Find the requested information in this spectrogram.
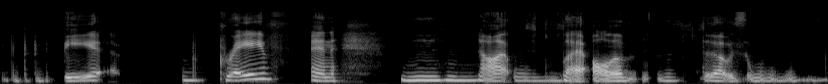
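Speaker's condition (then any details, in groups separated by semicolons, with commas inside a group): Stuttering; stutter since childhood, more severe when younger, quiet child avoiding speaking, NSA workshop in Fort Lauderdale; still stutters, no problems communicating at work, growing confidence; more comfortable the more people spoken to, sound repetitions; repeated sounds, blocks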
